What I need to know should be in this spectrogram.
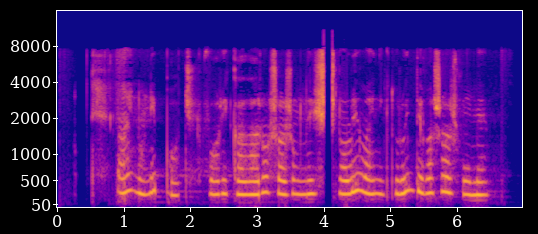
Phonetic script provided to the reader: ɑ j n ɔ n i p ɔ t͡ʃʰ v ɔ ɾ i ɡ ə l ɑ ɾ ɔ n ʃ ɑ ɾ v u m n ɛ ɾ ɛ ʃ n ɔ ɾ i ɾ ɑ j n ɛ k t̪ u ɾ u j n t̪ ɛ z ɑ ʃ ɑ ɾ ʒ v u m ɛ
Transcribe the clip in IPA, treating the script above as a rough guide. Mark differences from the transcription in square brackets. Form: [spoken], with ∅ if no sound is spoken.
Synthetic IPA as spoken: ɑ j n [u] n i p ɔ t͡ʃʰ v ɔ ɾ i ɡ [ɑ] l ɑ ɾ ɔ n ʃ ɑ ɾ [ʒ] u m n ɛ ɾ [i] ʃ n ɔ ɾ i [l] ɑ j n [i] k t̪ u ɾ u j n t̪ ɛ [ʁ] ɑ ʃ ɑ ɾ ʒ v u m ɛ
